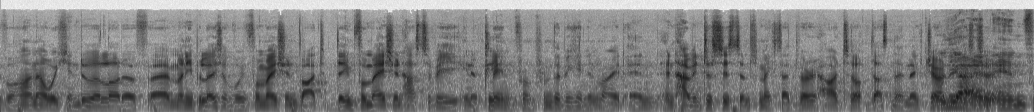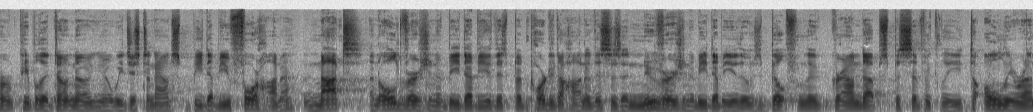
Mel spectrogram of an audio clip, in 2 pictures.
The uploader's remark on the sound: Recorded at SAP TechEd 2016 in Las Vegas.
